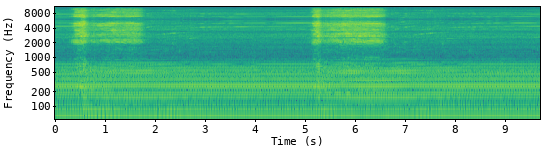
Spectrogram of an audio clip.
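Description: Wood-Mizer bandsaw blade sharpener running with a steady motor hum. Its grinding wheel hisses across a blade tooth for just over a second, about half a second in and again about five seconds in, as it works tooth by tooth along the blade.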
